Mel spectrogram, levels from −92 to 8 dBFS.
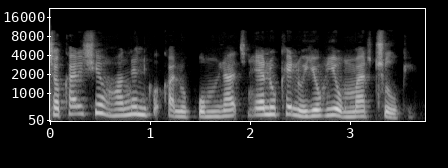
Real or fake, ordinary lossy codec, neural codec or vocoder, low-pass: fake; MP3, 64 kbps; autoencoder, 22.05 kHz, a latent of 192 numbers a frame, VITS, trained on one speaker; 9.9 kHz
